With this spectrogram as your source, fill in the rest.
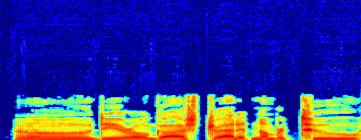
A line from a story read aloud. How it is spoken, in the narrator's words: he says, running them all together in a monotone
